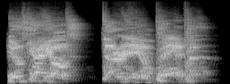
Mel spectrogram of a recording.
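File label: Cover Me Crewmen, English; Dialog; Barks; Battle; Warframe; CorpusCrewmen; CrewmanA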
